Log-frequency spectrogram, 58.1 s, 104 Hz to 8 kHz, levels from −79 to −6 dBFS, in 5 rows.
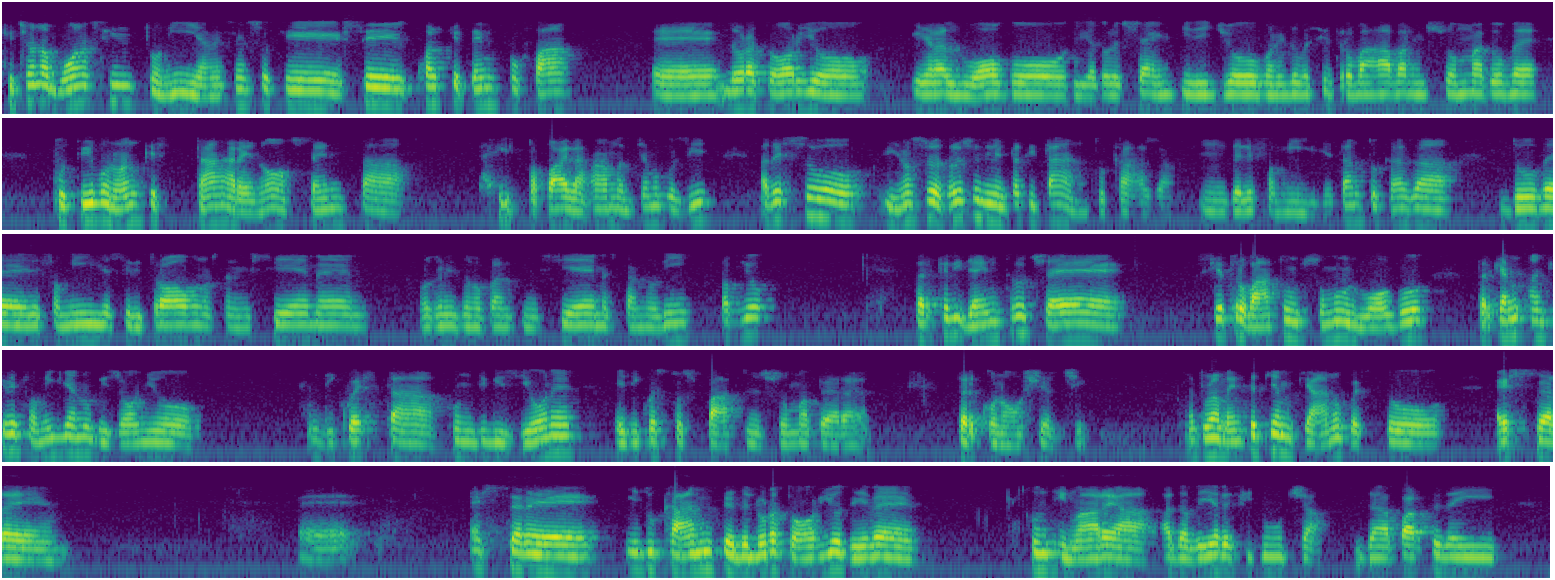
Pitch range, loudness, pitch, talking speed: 115-140 Hz, -22 LUFS, 125 Hz, 110 wpm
